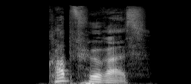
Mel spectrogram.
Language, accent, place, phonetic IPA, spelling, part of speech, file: German, Germany, Berlin, [ˈkɔp͡fhøːʁɐs], Kopfhörers, noun, De-Kopfhörers.ogg
- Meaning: genitive singular of Kopfhörer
